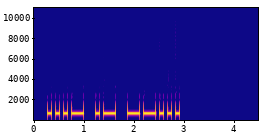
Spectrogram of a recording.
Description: Morse code, heard as a keyed tone, about 15 wpm, 700 Hz. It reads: VA7
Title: Callsign Prefixes for Top 50 DXCC - 15wpm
